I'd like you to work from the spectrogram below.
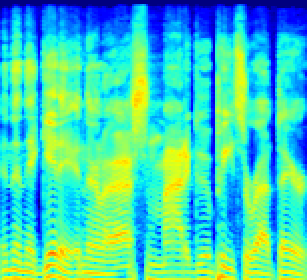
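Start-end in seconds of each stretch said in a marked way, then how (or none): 1.1-3.1 bad, failed, fake Texas accent. Describing people trying Detroit-style pizza for the first time, in a bad Texas accent. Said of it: "I can't do a good Texas".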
